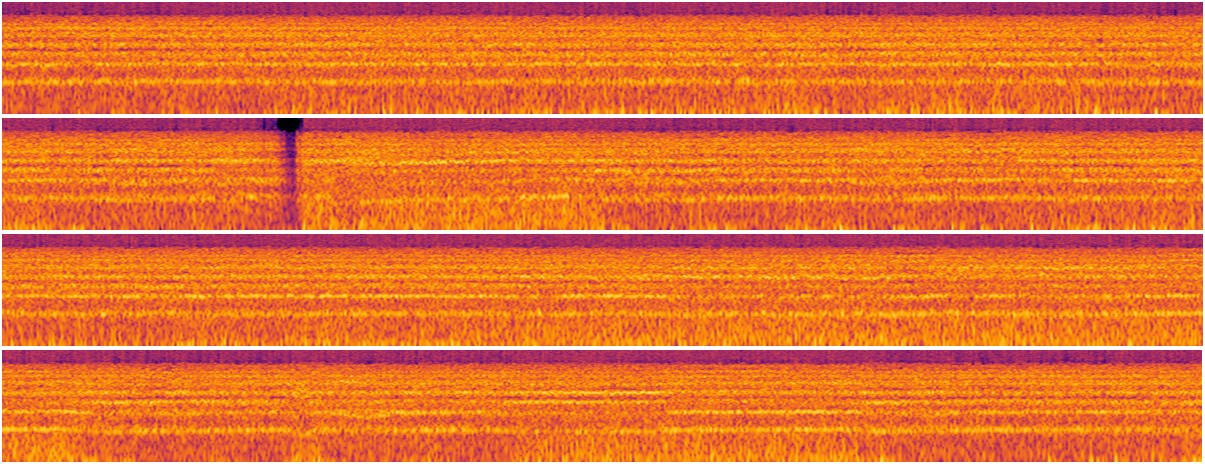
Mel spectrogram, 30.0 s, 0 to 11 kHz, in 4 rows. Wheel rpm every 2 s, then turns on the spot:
230, 230, 230, 230, 150, 210, 230, 230, 230, 220, 220, 220, 220, 220, 230.
none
